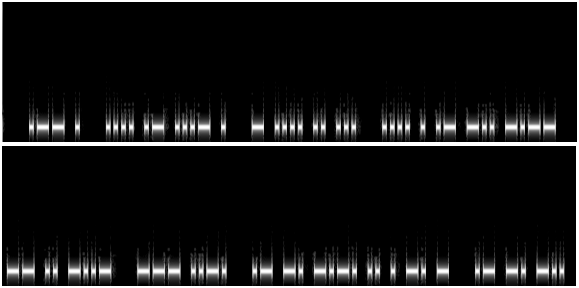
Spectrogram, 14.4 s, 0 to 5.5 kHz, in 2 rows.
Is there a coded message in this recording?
Yes: Morse code from 0.3 to 14.2 s, heard as a keyed tone, about 25 wpm, 600 Hz. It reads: WE HAVE THIS HEADY MIX OF ANCIENT AND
